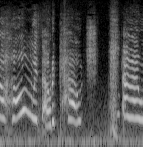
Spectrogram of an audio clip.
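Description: A young cartoon girl's voice wailing and sobbing in short cries that rise and fall in pitch.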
